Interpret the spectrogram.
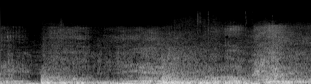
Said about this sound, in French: Les chiens se mirent à grogner et se rapprochaient de mes amis.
